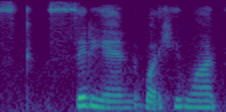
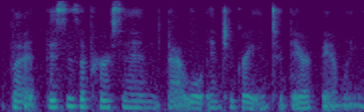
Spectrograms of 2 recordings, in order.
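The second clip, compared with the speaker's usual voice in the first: usual speaking voice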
